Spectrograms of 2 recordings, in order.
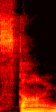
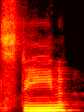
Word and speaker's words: Stein: Welcome, Stein. Did I leave anything out or get anything wrong? Since we're talking about fallibility, you you might have mispronounced my name. Is it Steen? It's not.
